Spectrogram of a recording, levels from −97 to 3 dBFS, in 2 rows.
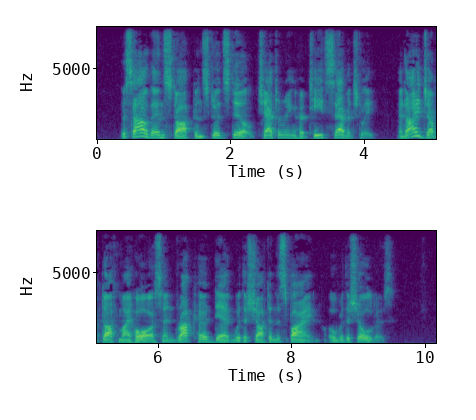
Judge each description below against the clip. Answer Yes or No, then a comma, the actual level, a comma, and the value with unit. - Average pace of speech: Yes, average, 175 wpm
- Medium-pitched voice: Yes, medium, 150 Hz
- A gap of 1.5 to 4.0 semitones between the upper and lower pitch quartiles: No, average, 5.0 semitones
